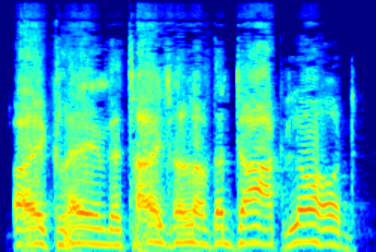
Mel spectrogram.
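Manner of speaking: high-pitched character scream. Role-playing, pushing another character off a ledge, in-character scream. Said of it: "push him off the ledge and scream".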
